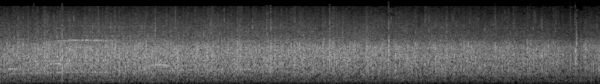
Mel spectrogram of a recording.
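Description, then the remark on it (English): A crowd applauds steadily, a dense, even wash of clapping that holds at a strong level for about six seconds without fading, with no voices standing out. “Yeah, sure, applaud.”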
